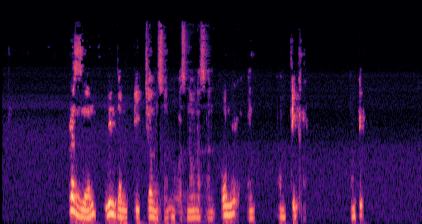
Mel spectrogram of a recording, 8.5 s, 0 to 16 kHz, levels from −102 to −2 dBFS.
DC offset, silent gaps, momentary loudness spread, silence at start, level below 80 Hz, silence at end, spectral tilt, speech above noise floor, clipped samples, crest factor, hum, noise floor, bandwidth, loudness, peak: under 0.1%; none; 17 LU; 1.4 s; -54 dBFS; 1.2 s; -6.5 dB/octave; 49 dB; under 0.1%; 22 dB; none; -72 dBFS; 11 kHz; -24 LUFS; -4 dBFS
